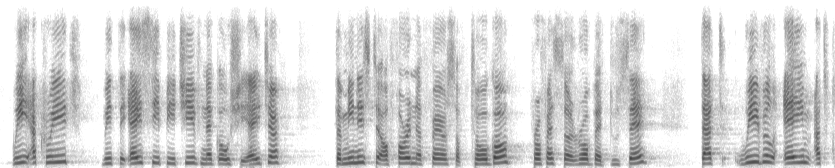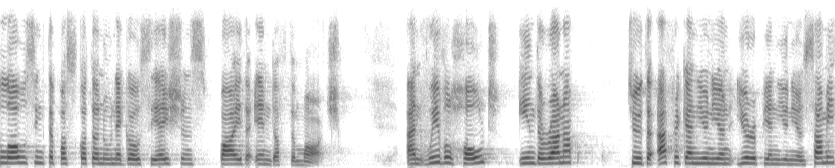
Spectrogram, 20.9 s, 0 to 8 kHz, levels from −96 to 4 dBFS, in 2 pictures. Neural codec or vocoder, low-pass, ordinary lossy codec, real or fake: none; 7.2 kHz; Opus, 24 kbps; real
